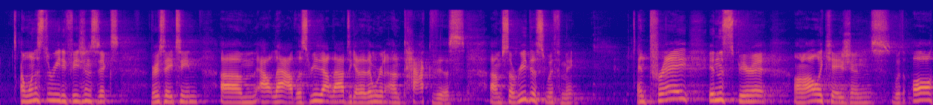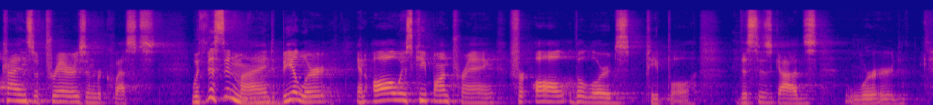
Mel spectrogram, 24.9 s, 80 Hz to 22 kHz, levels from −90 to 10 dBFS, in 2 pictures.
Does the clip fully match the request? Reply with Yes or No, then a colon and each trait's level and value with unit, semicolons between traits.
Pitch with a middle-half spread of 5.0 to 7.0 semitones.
No: average, 4.2 semitones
